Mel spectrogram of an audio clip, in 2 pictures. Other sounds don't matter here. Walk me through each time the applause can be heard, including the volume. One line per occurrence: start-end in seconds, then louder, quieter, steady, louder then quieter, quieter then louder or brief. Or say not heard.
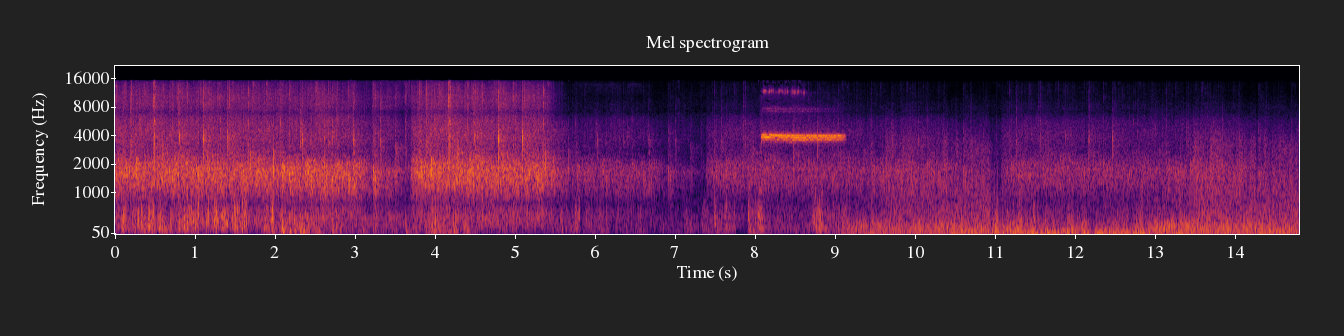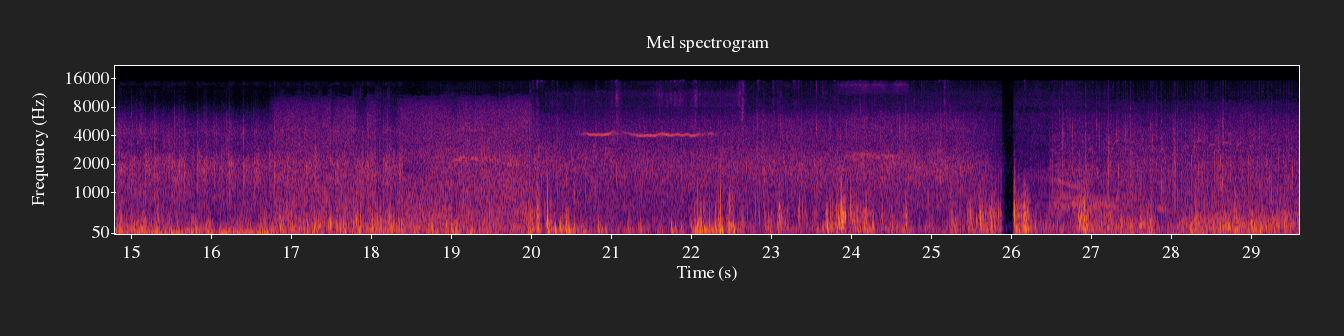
0.0-29.5 quieter.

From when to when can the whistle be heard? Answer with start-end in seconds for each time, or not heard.
8.1-9.2.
